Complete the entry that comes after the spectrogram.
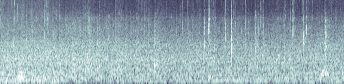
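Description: Heavy rain pouring with a dense, steady hiss, drumming on a cardboard box held overhead. A few sharper taps of single drops stand out in the second half.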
